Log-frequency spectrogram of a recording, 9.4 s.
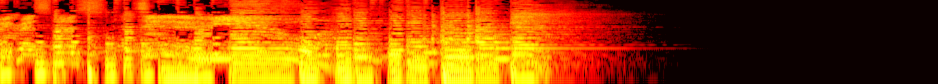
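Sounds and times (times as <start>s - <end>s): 
Christmas reggae song: 0.0s - 6.2s.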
